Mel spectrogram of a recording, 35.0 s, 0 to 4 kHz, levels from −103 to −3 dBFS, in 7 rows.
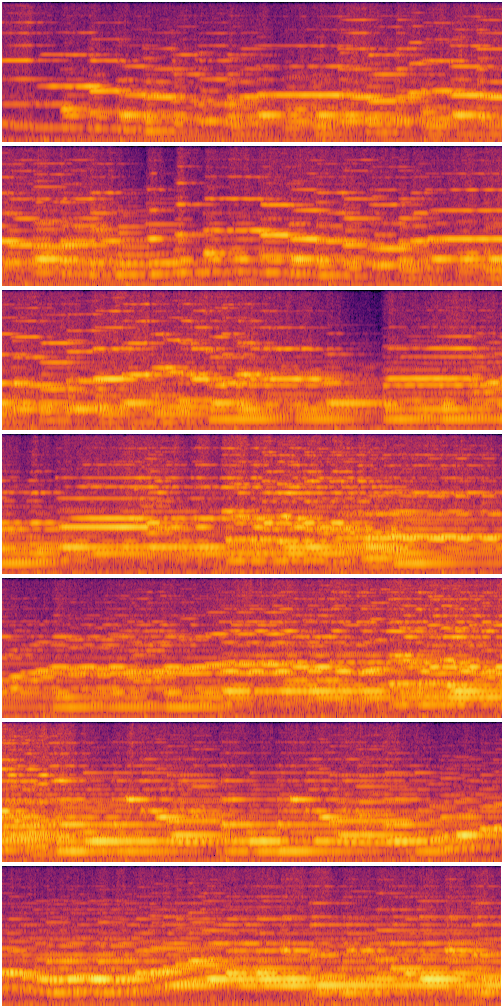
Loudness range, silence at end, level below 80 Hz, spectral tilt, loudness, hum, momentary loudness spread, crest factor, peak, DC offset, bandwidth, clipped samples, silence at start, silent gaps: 5 LU; 0 s; -44 dBFS; -11 dB/octave; -19 LUFS; none; 8 LU; 16 dB; -2 dBFS; 0.7%; 4 kHz; under 0.1%; 0 s; none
